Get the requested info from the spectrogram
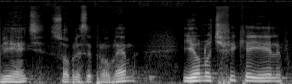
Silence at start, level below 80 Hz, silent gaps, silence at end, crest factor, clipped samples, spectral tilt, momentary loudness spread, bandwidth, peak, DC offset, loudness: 0 s; -38 dBFS; none; 0 s; 18 dB; under 0.1%; -7 dB/octave; 11 LU; over 20 kHz; -4 dBFS; under 0.1%; -22 LUFS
